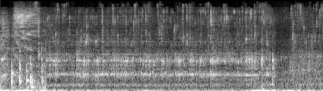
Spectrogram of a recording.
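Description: Brake fluid is pumped and flushed into a tank during a brake system refresh on a Mercury Marauder, a steady liquid rush and gurgle with a brief splashy burst at the start.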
